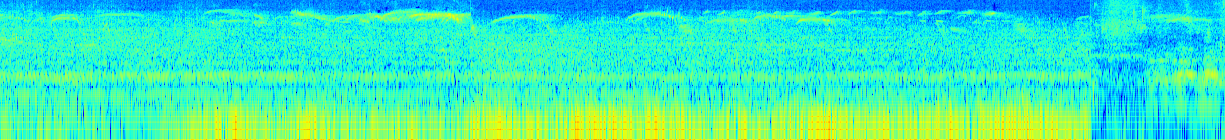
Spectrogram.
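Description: Outdoor ambience: wind buffeting the microphone in gusts over a steady engine hum, with many birds chirping repeatedly in short high calls. It all cuts off suddenly near the end.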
